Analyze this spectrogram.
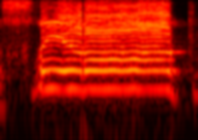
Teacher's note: صاد موٹا را بھی موٹا الف بھی موٹا را کی وجہ سے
